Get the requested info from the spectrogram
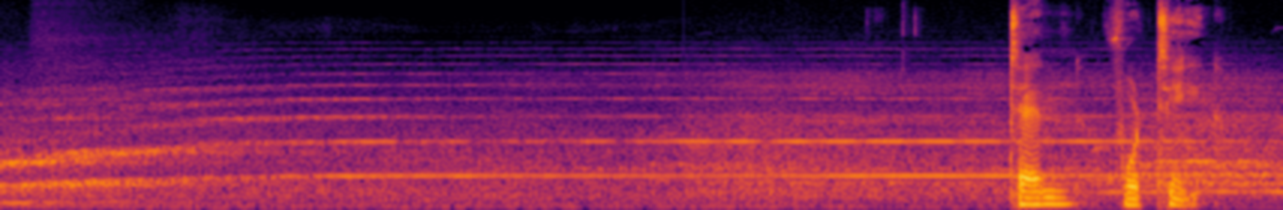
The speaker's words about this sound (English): For but two long minutes, all you could hear throughout the city were the sirens warning of a disaster that was already upon them.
